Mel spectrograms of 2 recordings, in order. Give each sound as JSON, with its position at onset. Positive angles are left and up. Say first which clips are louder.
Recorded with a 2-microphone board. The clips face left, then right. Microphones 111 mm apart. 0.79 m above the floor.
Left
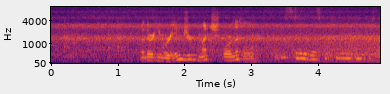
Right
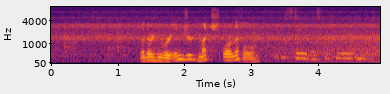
{"t": 1.3, "sound": "a man speaking", "louder": "right 7 dB", "side_deg": -30, "distance_m": 0.6}
{"t": 3.4, "sound": "a woman speaking", "louder": "right 1 dB", "side_deg": 5, "distance_m": 7.5}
